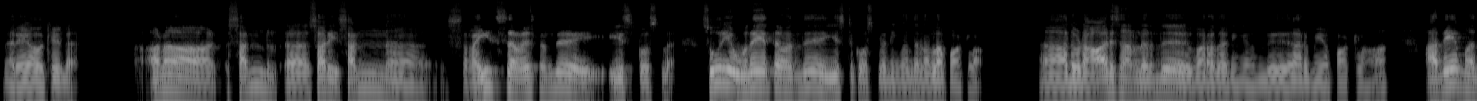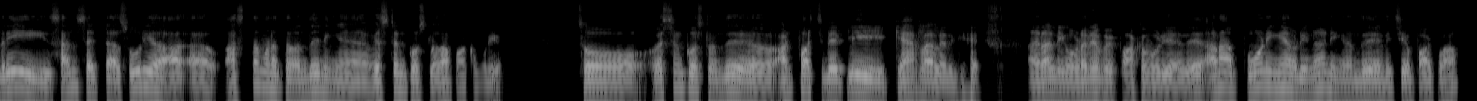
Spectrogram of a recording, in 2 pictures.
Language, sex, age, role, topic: Tamil, male, 30-34, guest, கடலின் அலைகளைப் பார்த்துப் பார்த்து மன அமைதி கிடைத்த அனுபவத்தைப் பகிர்ந்து சொல்ல முடியுமா?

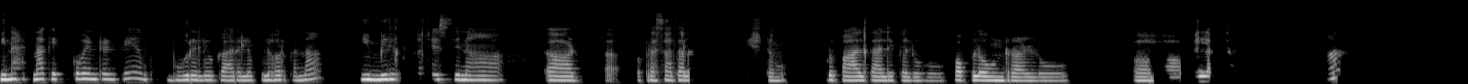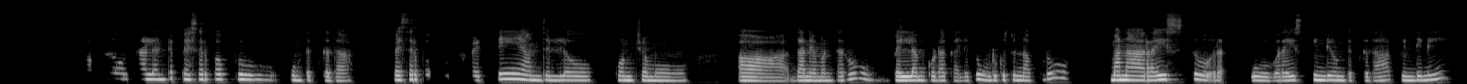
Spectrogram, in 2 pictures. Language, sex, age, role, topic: Telugu, female, 20-24, guest, పండుగ రోజున మీ ఇంట్లో తప్పక వండే వంటకం ఏది?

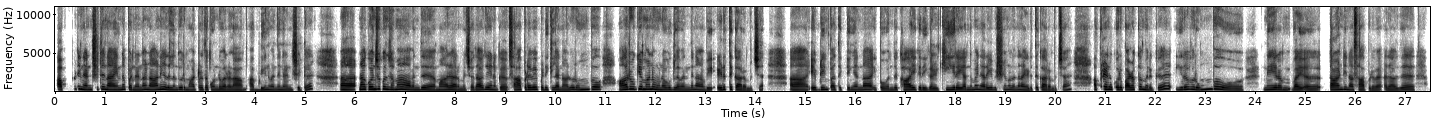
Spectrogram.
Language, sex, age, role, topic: Tamil, female, 20-24, guest, மனஅழுத்தத்தை குறைக்க உங்களுக்கு எந்த பழக்கம் உதவுகிறது?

